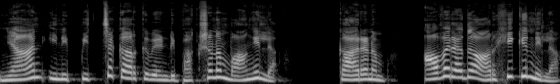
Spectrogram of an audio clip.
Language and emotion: Malayalam, disgusted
